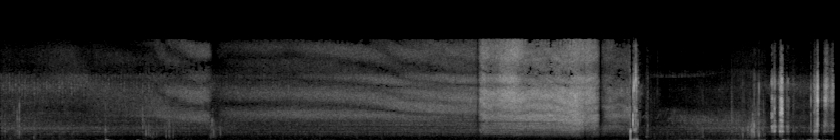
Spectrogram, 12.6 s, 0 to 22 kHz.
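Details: Harassed common European adder (Vipera berus), recorded 2019 on a Swedish forest path in Jämtland, gives a loud, rushing hiss of nearly two seconds midway, amid scattered clicks, knocks and rustling.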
